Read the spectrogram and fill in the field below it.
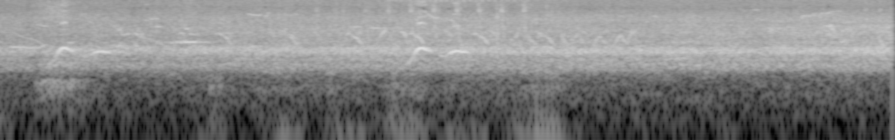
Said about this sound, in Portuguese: Em bandos que tapavam o sol. Milhares de andorinhas, pássaros pretos, sabiás, pardais, tico-ticos, periquitos. Foi uma loucura. O espaço escureceu. O barulho dos pios e dos gritos dos pássaros era ensurdecedor.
